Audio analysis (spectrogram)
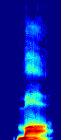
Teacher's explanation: if you use a dipping tone, ma, you are saying horse.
